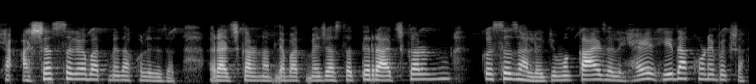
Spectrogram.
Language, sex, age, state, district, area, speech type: Marathi, female, 30-45, Maharashtra, Kolhapur, urban, spontaneous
